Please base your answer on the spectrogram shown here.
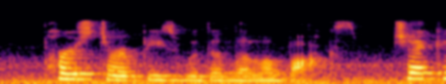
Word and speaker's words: per stirpes: They have a box where it says per stirpes. Per stirpes, it's spelled P-E-R, and then it's separate word, S-T-I-R-P-E-S.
